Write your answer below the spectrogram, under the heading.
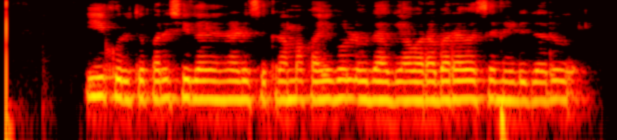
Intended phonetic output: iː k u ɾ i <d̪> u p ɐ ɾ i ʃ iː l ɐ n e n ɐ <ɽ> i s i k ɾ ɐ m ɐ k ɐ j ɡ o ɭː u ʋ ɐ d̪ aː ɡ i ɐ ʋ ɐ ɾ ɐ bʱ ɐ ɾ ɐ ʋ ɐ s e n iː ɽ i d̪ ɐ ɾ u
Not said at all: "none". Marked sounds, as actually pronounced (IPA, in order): t̪, ɽ

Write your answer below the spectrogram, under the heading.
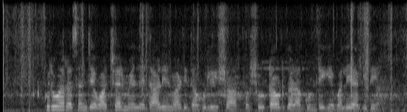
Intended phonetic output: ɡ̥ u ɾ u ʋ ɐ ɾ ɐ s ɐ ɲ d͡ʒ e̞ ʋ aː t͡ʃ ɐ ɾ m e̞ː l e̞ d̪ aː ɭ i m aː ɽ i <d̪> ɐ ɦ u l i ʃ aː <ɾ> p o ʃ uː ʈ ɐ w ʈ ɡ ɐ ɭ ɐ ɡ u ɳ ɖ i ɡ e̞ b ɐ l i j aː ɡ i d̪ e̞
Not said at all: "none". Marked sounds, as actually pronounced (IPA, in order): d̪, ɾ

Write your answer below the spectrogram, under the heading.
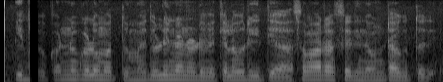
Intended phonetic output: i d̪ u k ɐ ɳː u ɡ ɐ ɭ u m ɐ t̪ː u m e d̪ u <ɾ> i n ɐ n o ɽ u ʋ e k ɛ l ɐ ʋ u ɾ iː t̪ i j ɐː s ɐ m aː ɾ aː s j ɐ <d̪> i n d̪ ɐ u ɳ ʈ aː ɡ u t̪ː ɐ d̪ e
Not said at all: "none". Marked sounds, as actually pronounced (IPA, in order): ɭ, d̪

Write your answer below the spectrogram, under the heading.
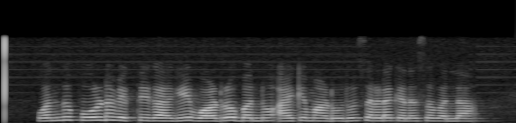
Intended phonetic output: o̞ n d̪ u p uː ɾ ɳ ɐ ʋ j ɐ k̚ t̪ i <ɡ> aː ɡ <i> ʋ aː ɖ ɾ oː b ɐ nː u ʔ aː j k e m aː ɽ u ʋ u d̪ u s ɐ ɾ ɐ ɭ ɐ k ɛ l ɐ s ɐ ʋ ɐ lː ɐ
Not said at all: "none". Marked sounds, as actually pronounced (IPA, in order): ɡ, i

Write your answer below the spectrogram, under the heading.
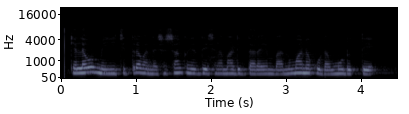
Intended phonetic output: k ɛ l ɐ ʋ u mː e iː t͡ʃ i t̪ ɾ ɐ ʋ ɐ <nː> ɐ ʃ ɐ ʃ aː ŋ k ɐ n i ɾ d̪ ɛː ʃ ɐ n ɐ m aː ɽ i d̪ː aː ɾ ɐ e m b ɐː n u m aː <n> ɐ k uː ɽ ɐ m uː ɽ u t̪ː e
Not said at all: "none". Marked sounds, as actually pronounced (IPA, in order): nː, n

